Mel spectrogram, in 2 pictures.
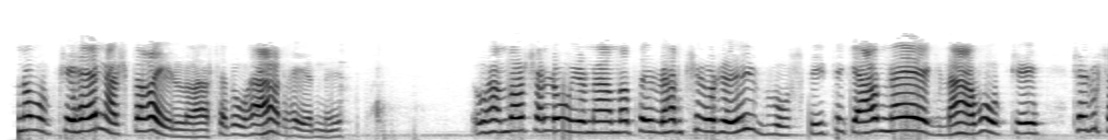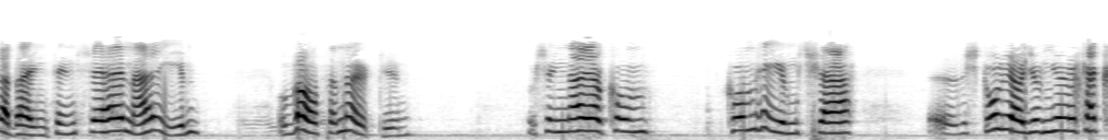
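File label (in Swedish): Vånga Skåne, Svenska sagor dialekter; Folkminnen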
